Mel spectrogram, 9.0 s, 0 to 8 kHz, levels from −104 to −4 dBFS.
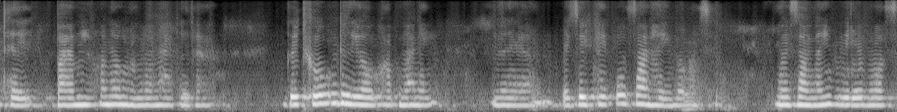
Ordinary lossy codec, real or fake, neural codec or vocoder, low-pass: none; fake; codec, 16 kHz, 1 kbps, FreqCodec, smaller model; none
